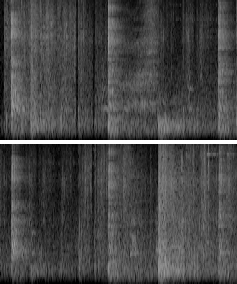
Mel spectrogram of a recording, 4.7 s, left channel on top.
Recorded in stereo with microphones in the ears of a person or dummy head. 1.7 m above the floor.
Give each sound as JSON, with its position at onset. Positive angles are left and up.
{"t": 0.2, "sound": "hammering", "side_deg": 55, "distance_m": 8.5}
